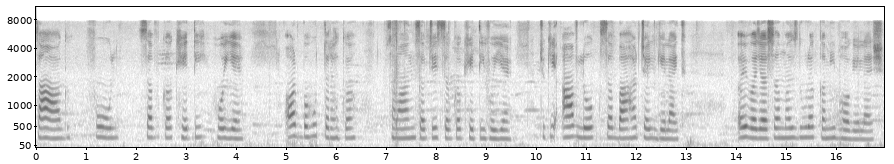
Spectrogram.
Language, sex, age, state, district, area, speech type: Maithili, female, 18-30, Bihar, Madhubani, rural, spontaneous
